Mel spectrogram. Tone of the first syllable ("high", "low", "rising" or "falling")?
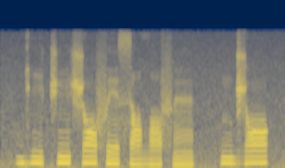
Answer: falling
